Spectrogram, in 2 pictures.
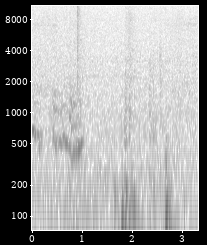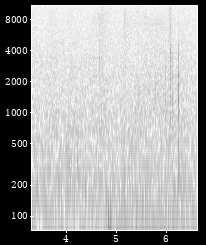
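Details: Soft, wavering mew from a three-week-old ginger tabby kitten freshly over a cold with sneezing and nasal congestion; one thin descending cry in the first second, then quiet rustles and small knocks in a room.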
